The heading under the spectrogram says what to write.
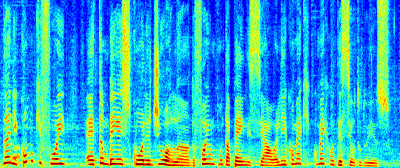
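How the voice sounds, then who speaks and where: Uma apresentadora brasileira conduzindo o programa, entusiasmada e falante. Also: female voice, high-pitched, expressive, quick pace. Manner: enthusiastic, chatty interjections. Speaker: host. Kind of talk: talk show hosting.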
